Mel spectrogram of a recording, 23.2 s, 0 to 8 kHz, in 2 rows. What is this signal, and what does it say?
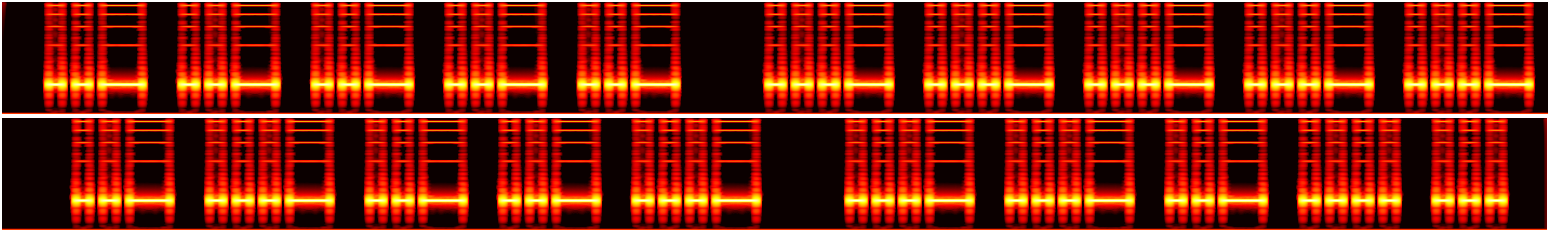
Morse code, heard as a keyed tone, about 12 wpm, 800 Hz. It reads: UUUUU VVVVV UVUUV VVUHS
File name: taviro tanulas / cw 69 04 10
